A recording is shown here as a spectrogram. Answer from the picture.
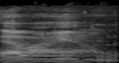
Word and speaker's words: Liam: You know, so I wanted mine to just be like, it's spelled Liam, but you pronounce it Lim. Lim.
